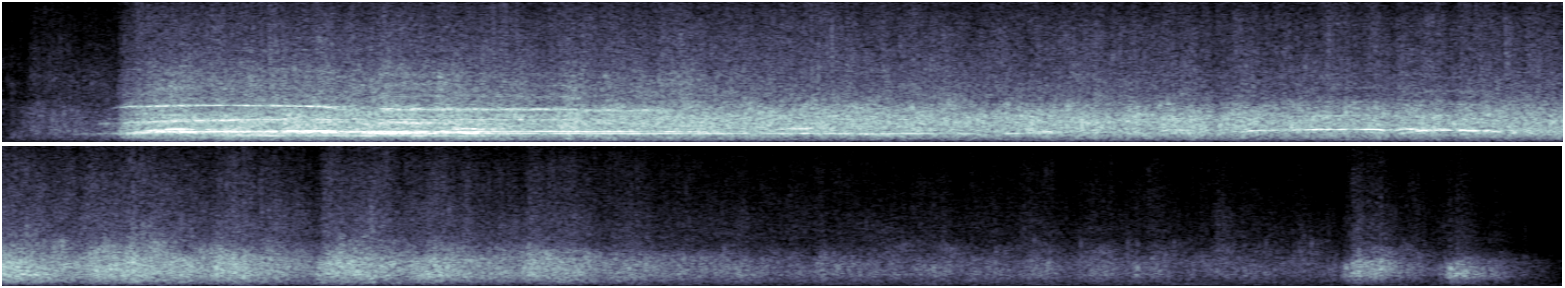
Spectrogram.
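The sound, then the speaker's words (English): Audience applause welcomes a speaker onto the stage at a PechaKucha Night event in Seattle. The clapping swells quickly, holds dense and steady for several seconds, then gradually thins and tapers off. “Can you please give a warm round of welcome to Ijeoma Oluwo?”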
